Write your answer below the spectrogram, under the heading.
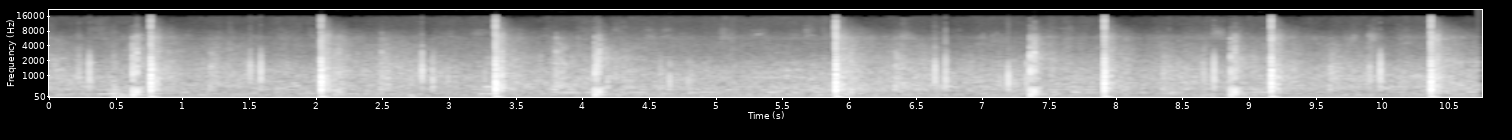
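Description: Consumer firework battery firing aerial shots: a sharp bang about every one to two seconds as the shells burst, with smaller pops and cracks in between.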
